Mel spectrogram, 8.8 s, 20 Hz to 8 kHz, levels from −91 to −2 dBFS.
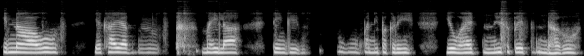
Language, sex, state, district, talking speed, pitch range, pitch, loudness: Garhwali, female, Uttarakhand, Uttarkashi, 90 wpm, 210-225 Hz, 215 Hz, -17 LUFS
